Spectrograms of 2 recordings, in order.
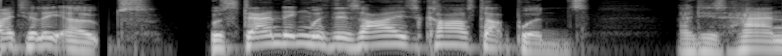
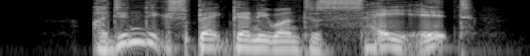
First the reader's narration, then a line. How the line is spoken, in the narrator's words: Magrat hissed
